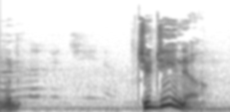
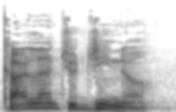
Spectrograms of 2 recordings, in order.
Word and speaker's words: Carla Gugino: Carla Gugino. I was right. – Play it again. – Carla Gugino.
